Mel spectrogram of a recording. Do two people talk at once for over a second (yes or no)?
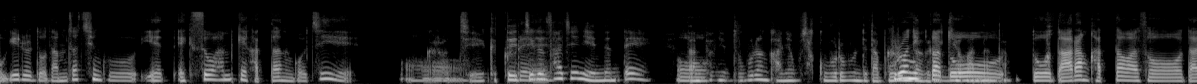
yes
